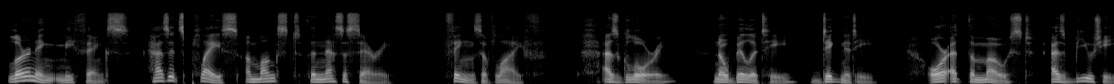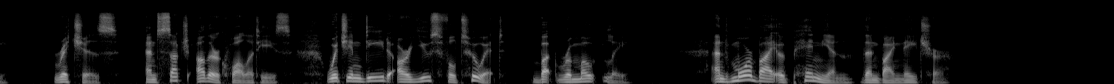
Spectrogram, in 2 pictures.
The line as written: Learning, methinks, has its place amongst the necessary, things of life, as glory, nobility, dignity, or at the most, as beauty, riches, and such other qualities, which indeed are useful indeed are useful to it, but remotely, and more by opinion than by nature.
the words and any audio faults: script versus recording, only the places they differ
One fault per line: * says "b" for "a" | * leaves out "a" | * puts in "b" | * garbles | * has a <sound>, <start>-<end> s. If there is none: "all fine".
* leaves out "indeed are useful"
